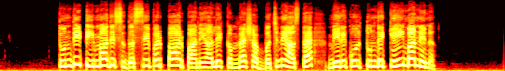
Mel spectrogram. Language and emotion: Dogri, angry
